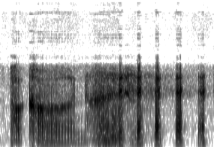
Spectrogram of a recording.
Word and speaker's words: pecan: in the colloquial English that matches an indigenous pronunciation. Bagan, pecan.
